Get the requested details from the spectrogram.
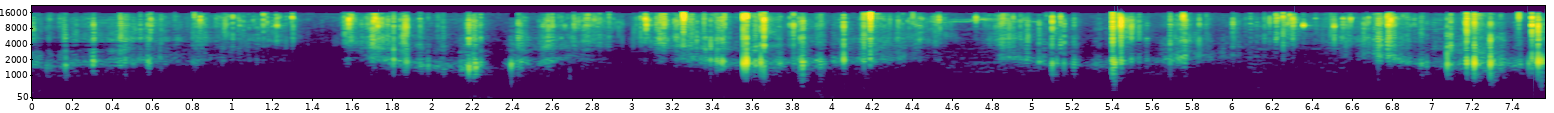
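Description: A handful of small, solid, dry roasted coffee beans is held in a closed fist and squeezed and rubbed together by the fingers and palm. This gives a dense, dry crunching and rustling, with many quick, bright clicks over a soft, grainy hiss. The sound has almost no low end and comes in short swells of louder crunches.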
